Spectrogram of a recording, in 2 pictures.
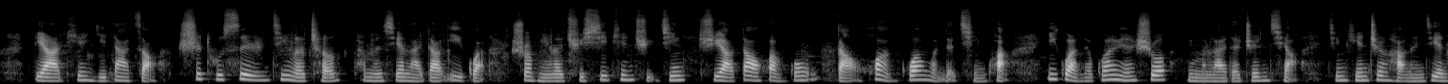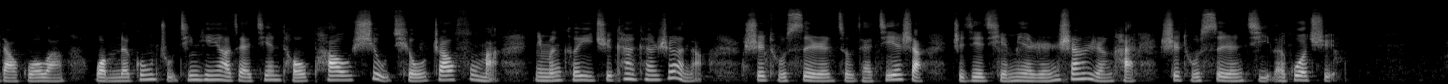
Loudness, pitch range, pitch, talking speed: -26 LUFS, 165-215 Hz, 185 Hz, 230 characters per minute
